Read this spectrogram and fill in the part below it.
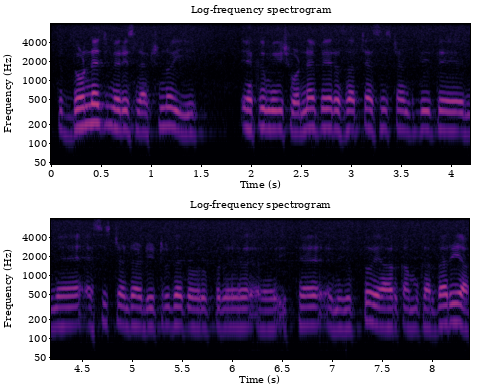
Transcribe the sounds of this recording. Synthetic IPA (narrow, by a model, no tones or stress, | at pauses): t̪eːd̪oːnẽːt͡ʃmeːɾiːsɪlɛːkʃənɦoːiː | ɪkmĩːʃoːɽnẽːt̪eːɾəsət͡ʃəːsɪsʈəɳʈd̪iːt̪eːmɛ̃ːʔəsɪsʈəɳʈɛːɖiːʈəɾd̪eːt̪ɔːɾʊpəɾɪ̰t̪ʰːeːnɪjʊkt̪ɦoːjaːɔːɾkəmkəɾd̪aːɾejaː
